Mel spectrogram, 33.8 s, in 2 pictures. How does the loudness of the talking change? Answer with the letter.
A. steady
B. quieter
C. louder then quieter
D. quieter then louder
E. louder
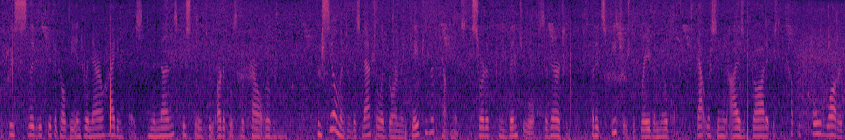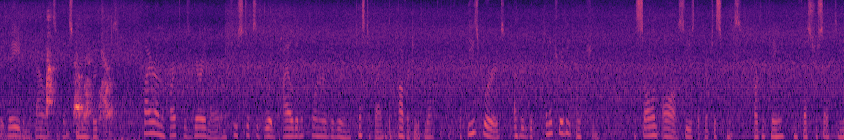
A.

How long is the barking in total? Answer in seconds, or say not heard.
2 s.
